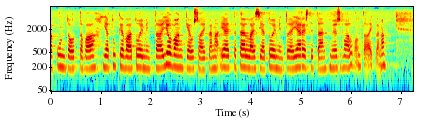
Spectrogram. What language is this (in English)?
Finnish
